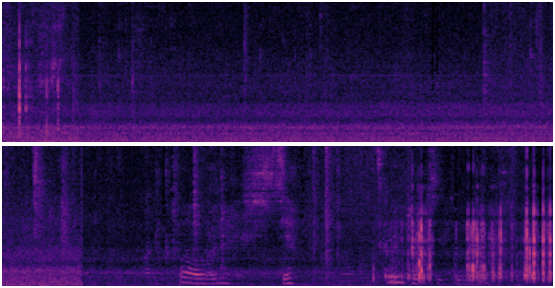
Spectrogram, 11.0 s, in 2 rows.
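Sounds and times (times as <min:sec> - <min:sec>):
train rumbling through tunnel: 0:00.0 - 0:11.0.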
